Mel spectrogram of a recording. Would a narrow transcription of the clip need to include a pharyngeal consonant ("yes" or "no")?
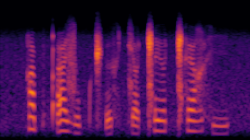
no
